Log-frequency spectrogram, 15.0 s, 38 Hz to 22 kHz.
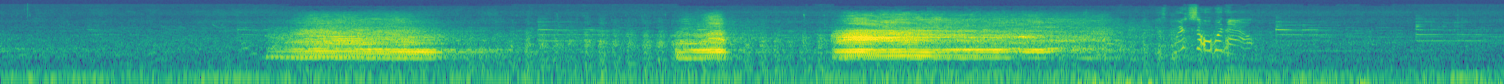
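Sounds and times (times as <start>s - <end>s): steam locomotive chime whistle: 2.5s - 7.6s, 8.3s - 11.3s.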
